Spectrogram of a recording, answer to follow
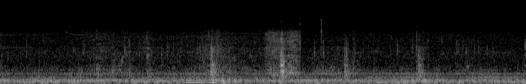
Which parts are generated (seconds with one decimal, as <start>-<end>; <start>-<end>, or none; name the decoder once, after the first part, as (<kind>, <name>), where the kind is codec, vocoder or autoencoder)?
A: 0.9-2.9 (codec, DAC)

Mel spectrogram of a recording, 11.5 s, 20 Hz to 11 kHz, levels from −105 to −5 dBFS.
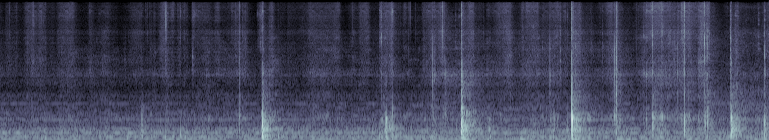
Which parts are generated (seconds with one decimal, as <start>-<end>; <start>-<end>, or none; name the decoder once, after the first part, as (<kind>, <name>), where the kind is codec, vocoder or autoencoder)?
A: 0.0-10.6 (codec, SNAC)

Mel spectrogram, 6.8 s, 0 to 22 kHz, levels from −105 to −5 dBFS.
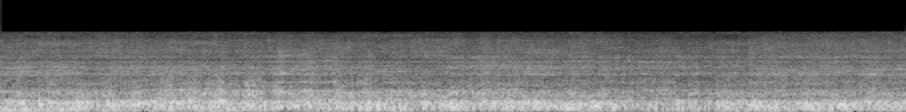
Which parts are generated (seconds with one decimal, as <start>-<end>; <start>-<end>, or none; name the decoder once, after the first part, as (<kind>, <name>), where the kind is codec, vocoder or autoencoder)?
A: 0.0-6.8 (codec, SNAC)

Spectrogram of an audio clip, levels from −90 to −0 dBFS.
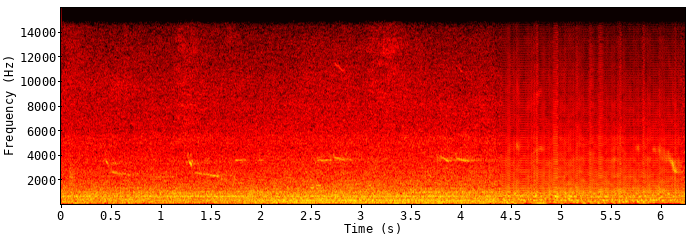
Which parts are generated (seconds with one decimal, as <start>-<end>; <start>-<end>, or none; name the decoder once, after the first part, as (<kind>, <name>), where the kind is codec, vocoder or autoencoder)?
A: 4.4-6.2 (vocoder, Vocos)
